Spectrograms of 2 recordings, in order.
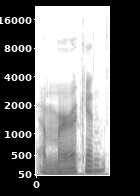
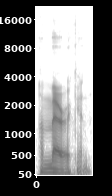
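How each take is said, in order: First: The vowel sounds like 'uh'. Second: The vowel sounds like 'eh'. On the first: The speaker calls it wrong. "instead of a, uh, uh" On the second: The speaker calls it right. "but I want American, eh, eh"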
